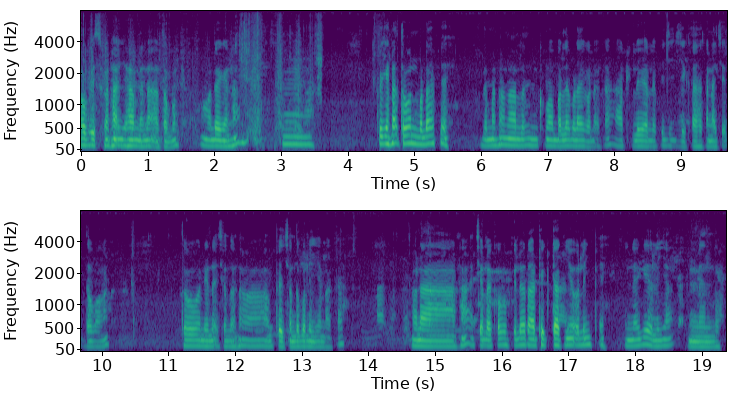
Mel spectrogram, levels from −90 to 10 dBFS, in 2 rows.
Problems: background sounds at intervals, background conversations at intervals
